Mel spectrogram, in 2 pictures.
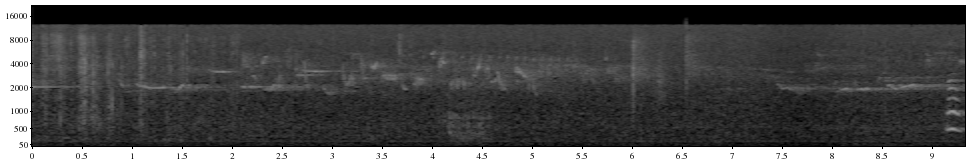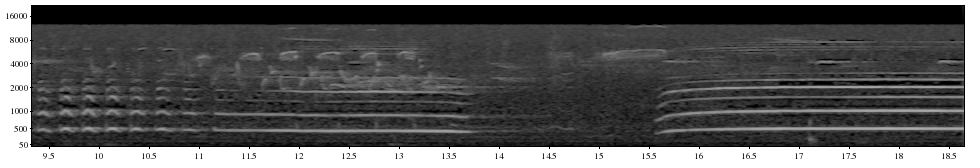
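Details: Wolves in the wilderness: after a stretch of quiet background with faint bird chirps, a quick run of short yelping pulses leads into a long smooth howl that sags in pitch, a pause, then another loud sustained howl.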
